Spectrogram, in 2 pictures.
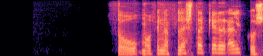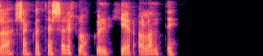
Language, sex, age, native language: Icelandic, male, 30-39, Icelandic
